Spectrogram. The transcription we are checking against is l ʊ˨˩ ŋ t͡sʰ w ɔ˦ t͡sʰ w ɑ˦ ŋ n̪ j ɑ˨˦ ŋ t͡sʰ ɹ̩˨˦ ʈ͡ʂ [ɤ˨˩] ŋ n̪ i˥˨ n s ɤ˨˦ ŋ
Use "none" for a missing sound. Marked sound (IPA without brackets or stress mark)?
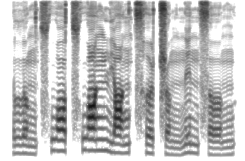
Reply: ɤ˨˩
